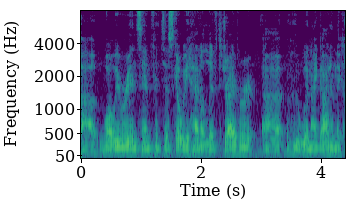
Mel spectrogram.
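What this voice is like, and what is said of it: Usual voice. Nothing is said of it.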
